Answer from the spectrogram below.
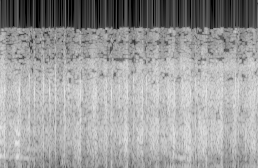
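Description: An audience at a temple gathering applauds as a gift is presented, many hands clapping in a dense, steady patter that holds at an even, fairly loud level for about five seconds without letting up.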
